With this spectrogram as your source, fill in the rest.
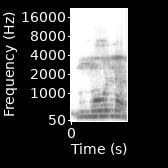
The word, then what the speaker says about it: molar: बट जब आप pronounce करेंगे बेटा, तो इसको बोलेंगे हम 1 मोलर। क्या बोलेंगे 1 मोलर। प्रोनाउंसिएशन क्या होगा बेटा मोलर, जब यूनिट के साथ लगाएंगे हम। अगर 2m आया तो इसका प्रोनाउंसिएशन क्या होगा बेटा 2 मोलर, क्या आएगा 2 मोलर।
